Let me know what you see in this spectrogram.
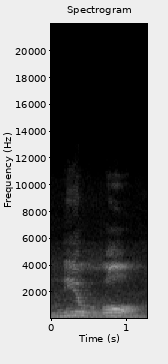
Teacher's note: Ni kondisi kasroh. Maksimalkan dulu ke i, baru nanti belok ke fathah.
